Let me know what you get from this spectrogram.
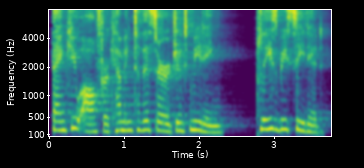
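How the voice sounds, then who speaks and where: A woman's voice: mid-range voice, dark tone, natural voice. Synthetic-sounding woman as formal official in an echoing hall. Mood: grave, formal. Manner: formal, measured. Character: female government official briefing an emergency meeting, grave, formal. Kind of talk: scripted briefing speech. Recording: echoey hall reverb.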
